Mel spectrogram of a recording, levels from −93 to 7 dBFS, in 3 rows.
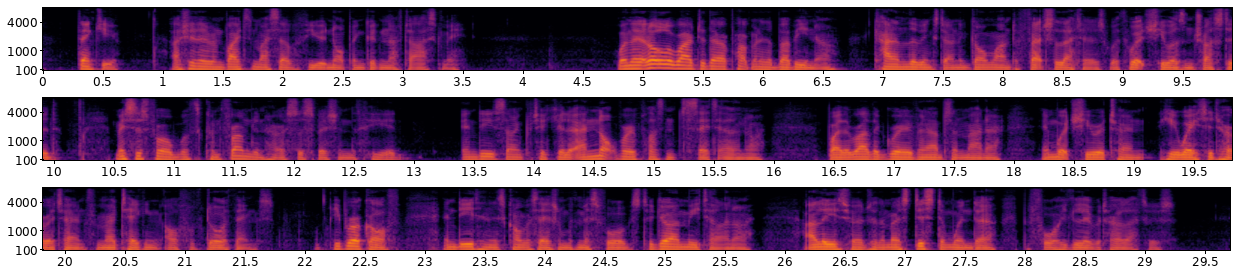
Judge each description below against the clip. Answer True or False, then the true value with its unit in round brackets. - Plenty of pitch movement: False (2.8 semitones)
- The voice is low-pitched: True (110 Hz)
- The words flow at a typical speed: False (225 wpm)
